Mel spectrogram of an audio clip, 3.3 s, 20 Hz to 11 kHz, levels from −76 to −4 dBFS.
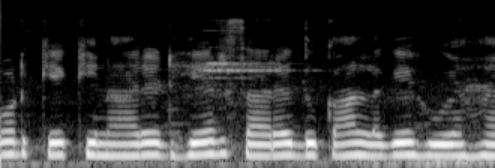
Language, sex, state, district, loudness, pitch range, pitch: Hindi, female, Jharkhand, Palamu, -14 LUFS, 190-200 Hz, 195 Hz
